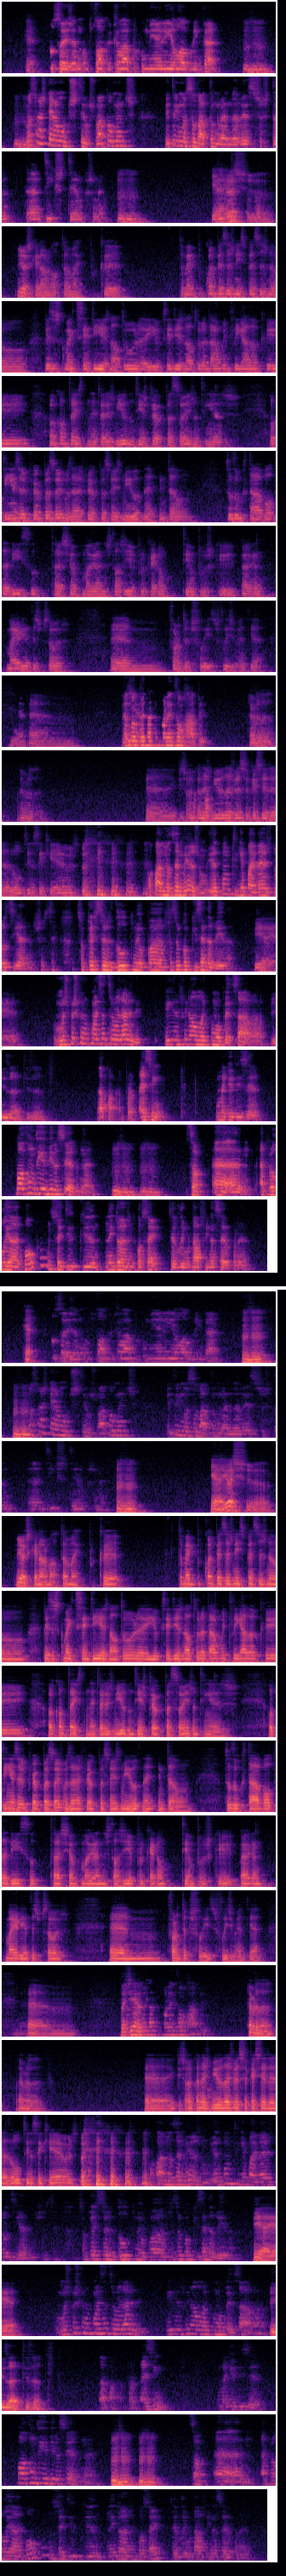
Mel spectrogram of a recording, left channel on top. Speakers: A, on the right; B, on the left.
A: Yeah.
B: Ou seja, o pessoal que acabava por comer ia logo brincar.
A: Uhum, uhum,
B: Mas eu acho que eram outros tempos, pá. Pelo menos eu tenho uma saudade tão grande desses tan- antigos tempos, meu.
A: uhum. Yeah,
B: Tenho
A: eu
B: mesmo
A: acho,
B: saudade.
A: eu acho que é normal também, porque Também p- quando pensas nisso, pensas no, pensas como é que te sentias na altura e o que sentias na altura estava muito ligado ao que, ao contexto, né? Tu eras miúdo, não tinhas preocupações, não tinhas,
B: É,
A: ou tinhas as preocupações, mas eram as preocupações de miúdo, né? Então, tudo o que está à volta disso traz sempre uma grande nostalgia porque eram tempos que para a grande maioria das pessoas ehm, foram tempos felizes, felizmente, yeah.
B: é.
A: Ehm, mas
B: É uma
A: yeah,
B: pena acabarem tão rápido.
A: é verdade, é verdade. Eh, principalmente
B: opa
A: quando és miúdo, às vezes só queres ser adulto e não sei o quê, mas. <laughs>
B: Opá, mas é mesmo. Eu, como tinha pai 10 12 anos, só quero ser adulto, meu, para fazer o que eu quiser da vida.
A: yeah, yeah, yeah.
B: Mas depois quando começo a trabalhar, eu digo, e afinal não é como eu pensava.
A: Exato, exato.
B: Ah, pá, pronto. É assim, como é que eu ia dizer? Pode um dia vir a ser, não é?
A: Uhum, uhum,
B: Só que a, a, a probabilidade é pouca, no sentido que nem toda a gente consegue ter liberdade financeira para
